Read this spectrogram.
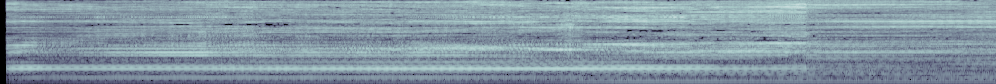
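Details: Sparx sharpener motor: steady electric hum with a buzzy, rough edge that stays even throughout; noisier than it should be, cause not evident.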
